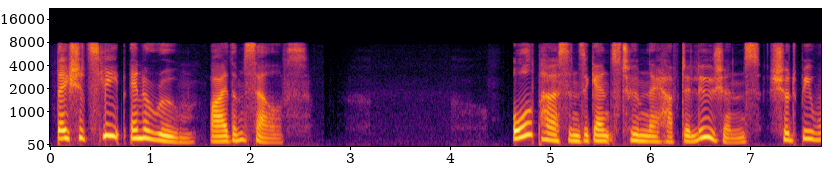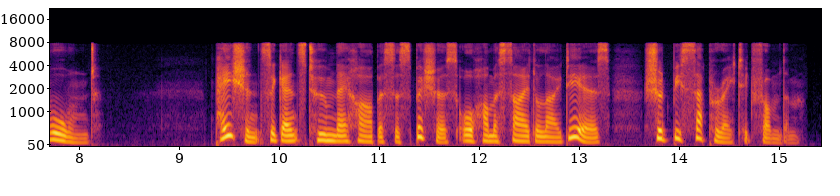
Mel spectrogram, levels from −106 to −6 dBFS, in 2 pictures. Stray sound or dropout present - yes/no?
no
